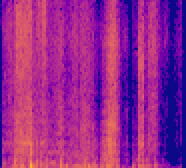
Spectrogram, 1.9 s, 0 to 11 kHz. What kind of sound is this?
20 Cardboard Folding
cardboard, paper, box, foley, moving, scooting, handling,
box, moving, foley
